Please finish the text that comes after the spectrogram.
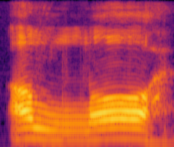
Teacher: lafadz lamnya yang kita baca tebal tadi ini dipanjangkan 2 harokat meski di sini tidak ditulis seperti ada ada madnya di Alquran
